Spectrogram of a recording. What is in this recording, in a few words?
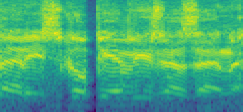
surveying devices damaged, cz; Periskop je vyřazen.; Приборы наблюдения (перископ) повреждены.; Czech; World of Tanks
